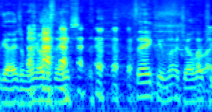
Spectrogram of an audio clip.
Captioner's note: laughing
